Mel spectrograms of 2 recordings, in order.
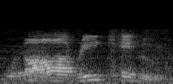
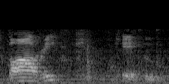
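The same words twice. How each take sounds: The two takes are said the same way.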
